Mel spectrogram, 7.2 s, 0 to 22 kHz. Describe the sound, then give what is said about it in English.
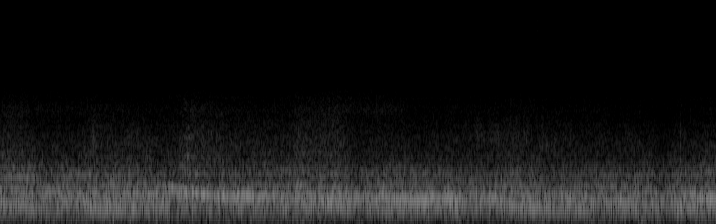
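Race car engines roar steadily and loudly, their high whining pitch rising and falling as cars sweep past one after another, with no voices over the din. An auto race seven laps in, Mike Mosley leading in car number 98, Andretti and Johnny Rutherford battling for second and third. “Look at this battle. This is lovely racing.”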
